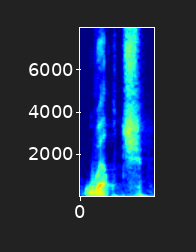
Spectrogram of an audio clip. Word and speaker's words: welsh: This usage is sometimes pronounced as Welch.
